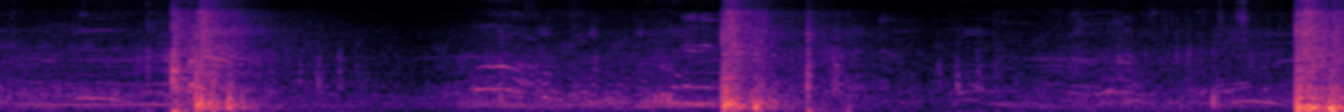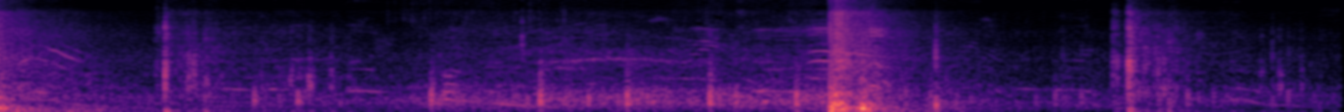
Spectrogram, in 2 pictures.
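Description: Fireworks crackle and sizzle after bursting.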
